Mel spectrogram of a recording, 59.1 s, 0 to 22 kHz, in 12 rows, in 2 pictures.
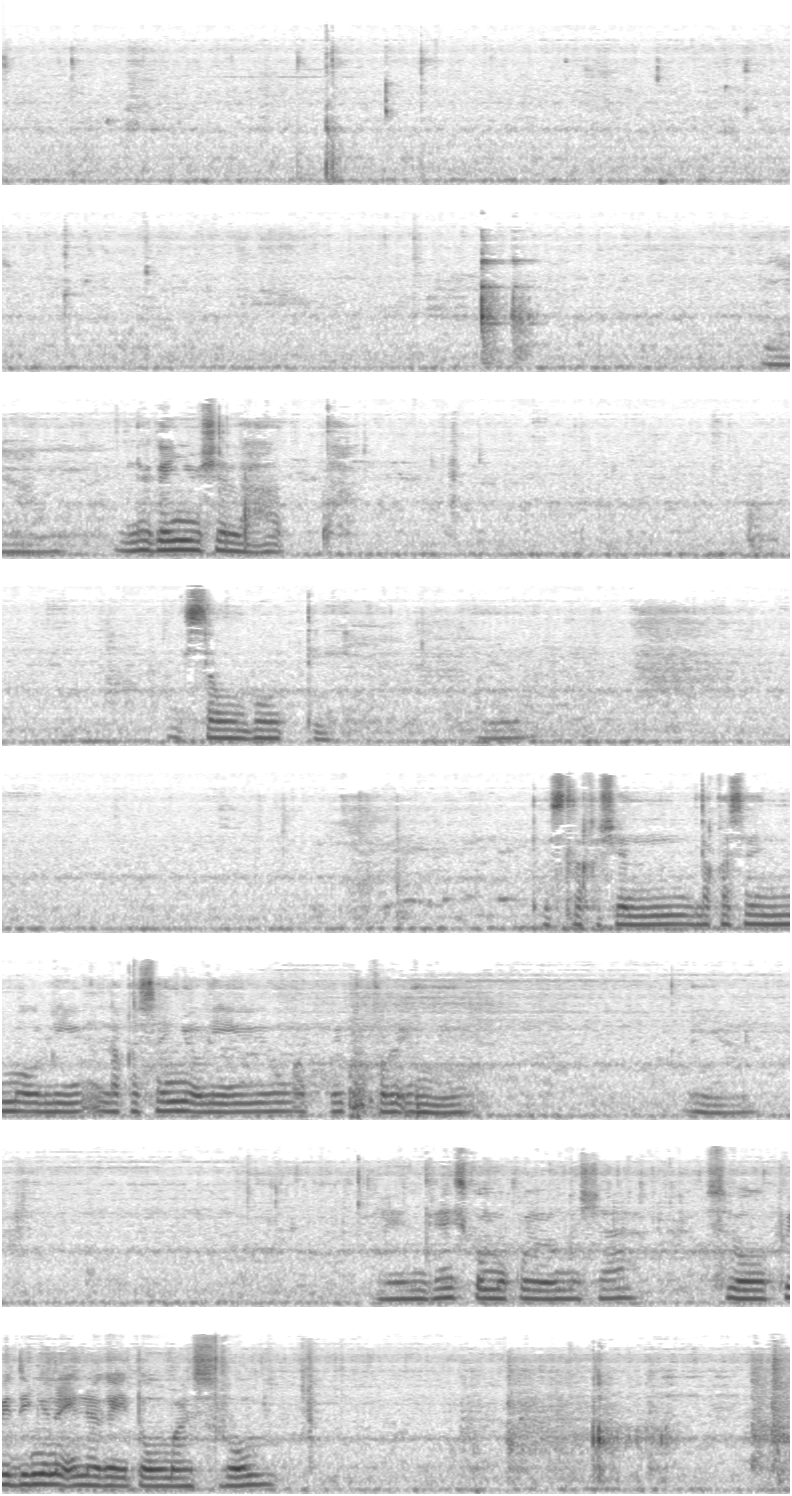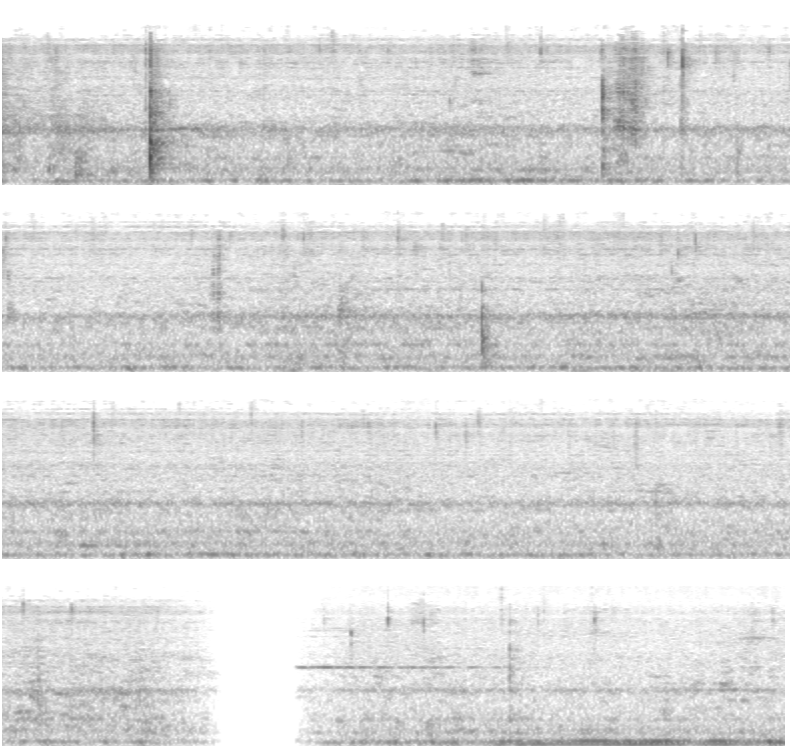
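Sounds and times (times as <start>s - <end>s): faint steady hum: 0.0s - 59.0s
sauce popping in a pan: 24.0s - 55.0s.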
